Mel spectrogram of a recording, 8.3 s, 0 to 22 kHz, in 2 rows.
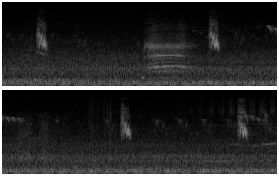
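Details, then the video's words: Ewes and lambs grazing a Hampshire countryside field, heard from a hedge: one nasal, quavering bleat midway, set among loud, regular bird chirps about every two and a half seconds and a steady background hum of distant road traffic. "4K Sheep Field - One Hour Sound and Video"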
